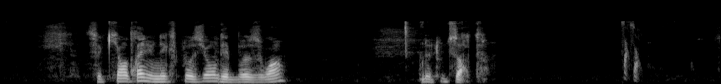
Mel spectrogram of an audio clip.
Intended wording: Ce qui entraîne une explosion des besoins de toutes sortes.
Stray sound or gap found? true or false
true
